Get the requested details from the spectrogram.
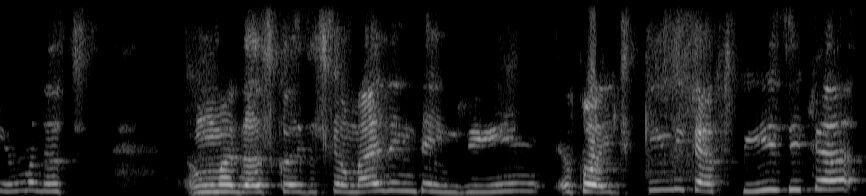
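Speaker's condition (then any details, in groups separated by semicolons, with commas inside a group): Cerebral palsy; birth complications, premature, mainly lower limbs, partly upper limbs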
